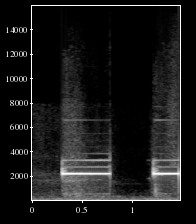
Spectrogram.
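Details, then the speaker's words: Repeated high, steady electronic beeps, about one a second, from an IV infusion pump delivering antibiotics, alarming when the patient's arms bend; an acted skit on disrupted ICU sleep: IV infusion pump alarm. "is that sir you need to keep your arms straight like this the whole night or it'll keep beeping and you won't get your antibiotics"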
